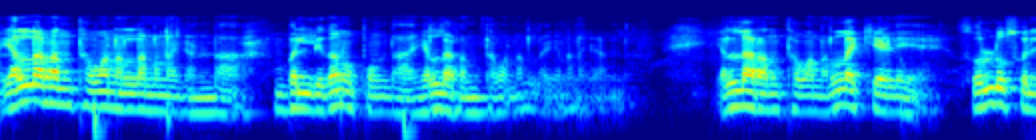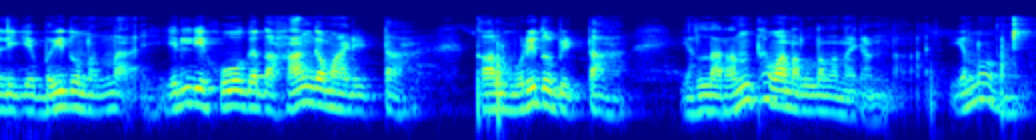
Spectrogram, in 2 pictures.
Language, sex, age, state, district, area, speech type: Kannada, male, 18-30, Karnataka, Koppal, rural, spontaneous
